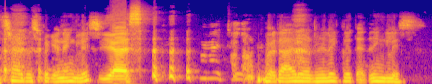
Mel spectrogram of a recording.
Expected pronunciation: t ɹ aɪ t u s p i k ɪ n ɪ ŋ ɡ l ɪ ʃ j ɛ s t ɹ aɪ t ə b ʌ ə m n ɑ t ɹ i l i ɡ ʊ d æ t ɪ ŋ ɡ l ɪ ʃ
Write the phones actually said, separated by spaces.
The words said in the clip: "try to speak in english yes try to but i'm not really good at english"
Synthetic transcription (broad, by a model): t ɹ aɪ t u s p i k ɪ n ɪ ŋ ɡ l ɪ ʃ j ɛ s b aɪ t ə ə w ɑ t ɹ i l i ɡ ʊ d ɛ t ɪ ŋ ɡ l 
